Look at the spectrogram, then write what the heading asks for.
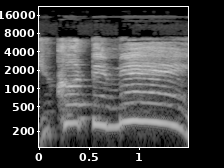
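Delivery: very loud, very high, very slow scream, "me" held. Retelling what a man lying on the sidewalk screamed at passersby: retelling a scream. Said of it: "he screams out".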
